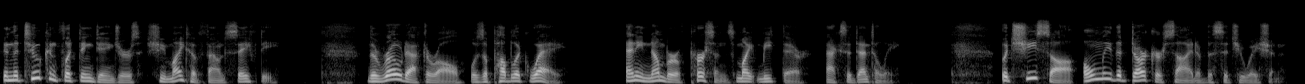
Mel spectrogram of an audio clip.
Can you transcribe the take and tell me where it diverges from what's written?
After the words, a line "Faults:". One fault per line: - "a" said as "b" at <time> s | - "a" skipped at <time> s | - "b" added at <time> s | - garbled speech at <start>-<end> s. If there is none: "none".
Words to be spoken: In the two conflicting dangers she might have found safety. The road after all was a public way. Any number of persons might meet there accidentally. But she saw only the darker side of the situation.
In the two conflicting dangers she might have found safety. The road after all was a public way. Any number of persons might meet there accidentally. But she saw only the darker side of the situation.
Faults:
none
